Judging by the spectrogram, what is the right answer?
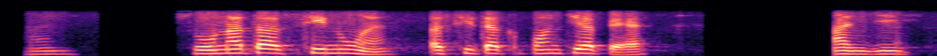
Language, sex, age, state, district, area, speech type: Punjabi, female, 60+, Punjab, Muktsar, urban, conversation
